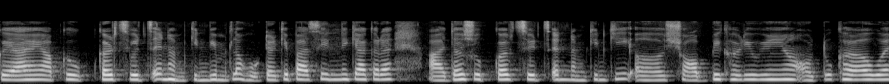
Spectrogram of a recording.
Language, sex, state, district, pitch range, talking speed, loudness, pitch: Hindi, female, Bihar, Gaya, 210-230 Hz, 200 wpm, -16 LUFS, 225 Hz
